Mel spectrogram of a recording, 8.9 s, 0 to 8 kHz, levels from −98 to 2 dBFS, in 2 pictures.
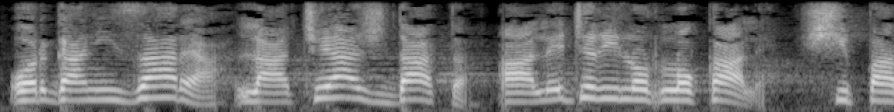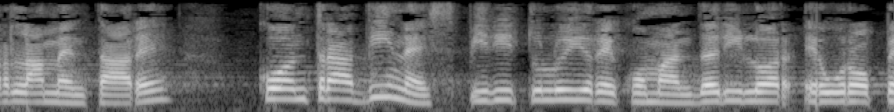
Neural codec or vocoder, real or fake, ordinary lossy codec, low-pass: none; real; none; 7.2 kHz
